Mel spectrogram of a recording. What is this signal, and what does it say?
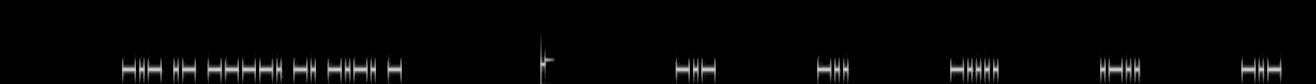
Morse code, heard as a keyed tone, about 28 wpm, spaced as for 13 wpm, 700 Hz. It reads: KA9NCT KD6LK
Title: USA Call Signs - 8x Character Spacing - 28wpm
